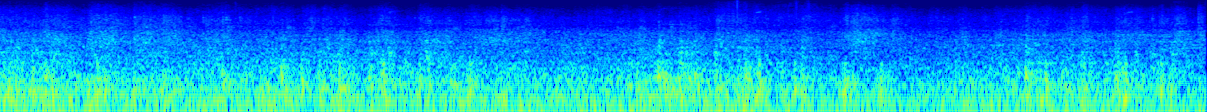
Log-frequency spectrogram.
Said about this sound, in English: When the train first starts, it's like this big ching, ching, and it's like a jolt. And so I remember that feeling and just having the train pull away, and it was just kind of sweet being in my little hamster ball with my friend, but it was tight.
